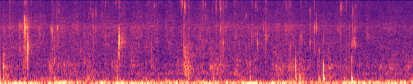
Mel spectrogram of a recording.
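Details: Creamy treats being licked off a glass table by two cats, Lissy (Maine Coon) and Fritz (British Shorthair), in Germany, captured from below; steady wet tapping and smacking, uneven in spacing, against low background hum.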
